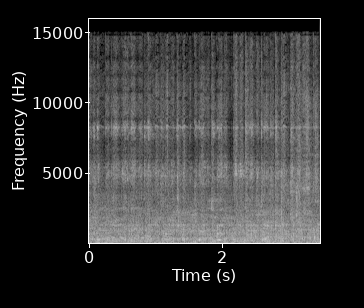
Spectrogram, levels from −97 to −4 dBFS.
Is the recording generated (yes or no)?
yes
